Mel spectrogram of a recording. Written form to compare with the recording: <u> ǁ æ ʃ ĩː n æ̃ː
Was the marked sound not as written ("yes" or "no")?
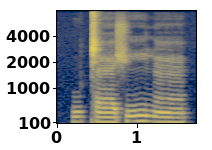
no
